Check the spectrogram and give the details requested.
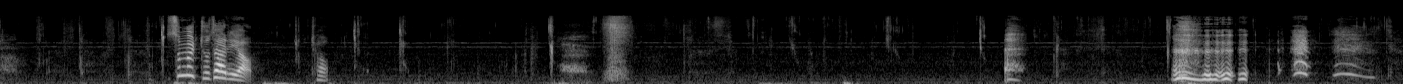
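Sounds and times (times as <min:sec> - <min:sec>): wet chewing and sucking: 0:00.0 - 0:01.7, 0:02.8 - 0:11.8
breathy sound: 0:12.9 - 0:14.0.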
